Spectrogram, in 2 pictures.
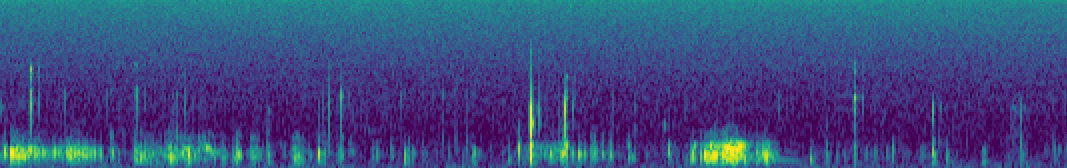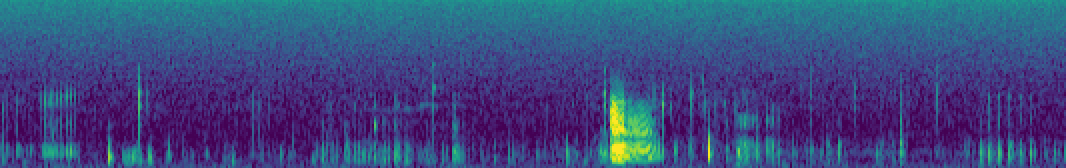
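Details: Upset stomach: low, irregular gurgles and rumbles with brief squelching bursts throughout, loud stomach growling: borborygmi.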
